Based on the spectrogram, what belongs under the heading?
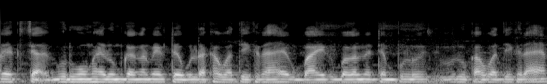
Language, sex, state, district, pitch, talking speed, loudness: Hindi, male, Haryana, Jhajjar, 115 Hz, 240 wpm, -15 LUFS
